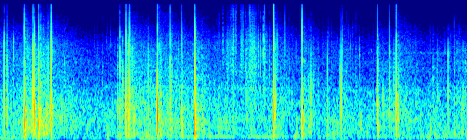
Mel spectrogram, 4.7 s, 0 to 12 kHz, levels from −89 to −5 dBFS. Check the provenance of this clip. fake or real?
fake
